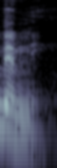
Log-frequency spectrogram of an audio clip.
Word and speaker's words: Bimini: I'm here in Bimini. I practiced in how to say it like how Biminites say it. Biminites somehow take that second I out that's unnecessary in their view.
